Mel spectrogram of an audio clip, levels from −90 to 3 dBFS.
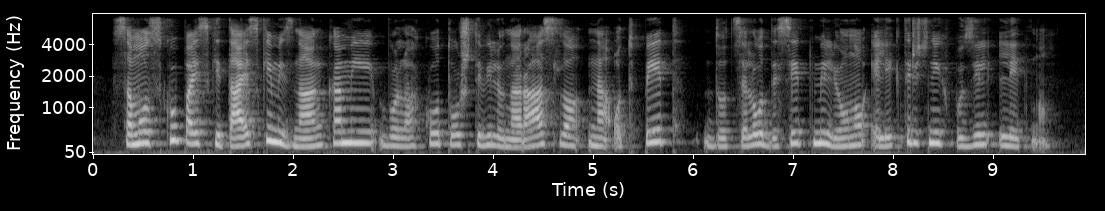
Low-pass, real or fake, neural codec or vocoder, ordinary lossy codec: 7.2 kHz; real; none; none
